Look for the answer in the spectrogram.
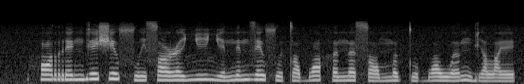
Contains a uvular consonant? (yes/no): no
